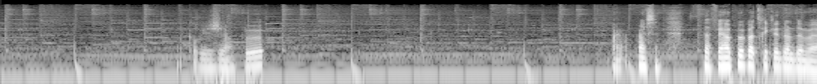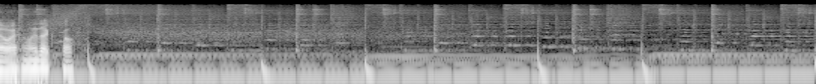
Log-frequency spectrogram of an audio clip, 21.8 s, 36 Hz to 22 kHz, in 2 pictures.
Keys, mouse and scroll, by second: 0.5 k, 3.2 middle click, 3.8 2, 4.0 click, 4.9 ctrl+End, 5.5 1, 6.4 middle click, 6.6 a, 6.8 a, 7.1-7.7 scroll down 8, 7.7 middle click, 8.3 ctrl+s, 8.5-11.2 middle drag, 11.2 scroll up 5, 11.5 a, 11.6 a, 11.7 shift+middle click, 12.2 scroll up 2, 12.8 click, 13.0 middle click, 13.4 g, 14.9 click, 15.3 g, 17.2-18.6 middle drag, 18.6 Tab, 18.9-19.8 middle drag, 19.8 click, 20.1-21.3 middle drag, 21.3 click, 21.6 scroll down 4.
